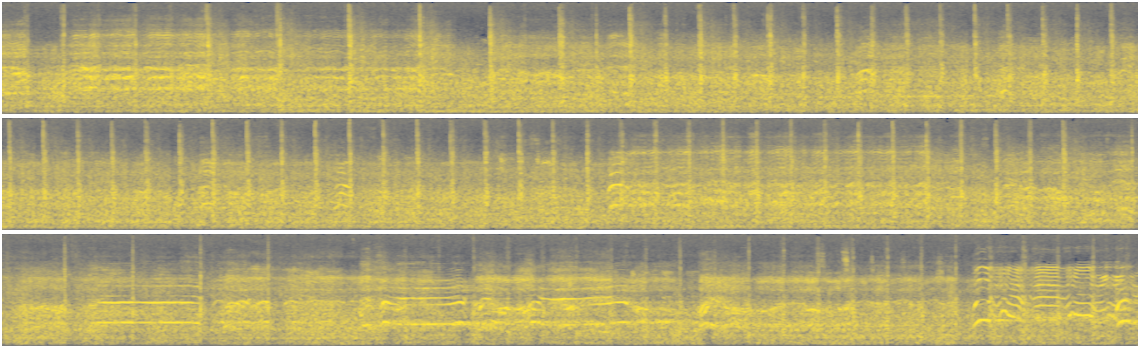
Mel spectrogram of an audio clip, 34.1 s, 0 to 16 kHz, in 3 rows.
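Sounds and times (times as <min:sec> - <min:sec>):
men singing: 0:00.0 - 0:10.4, 0:16.6 - 0:34.0
large drum beating: 0:00.0 - 0:34.0.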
